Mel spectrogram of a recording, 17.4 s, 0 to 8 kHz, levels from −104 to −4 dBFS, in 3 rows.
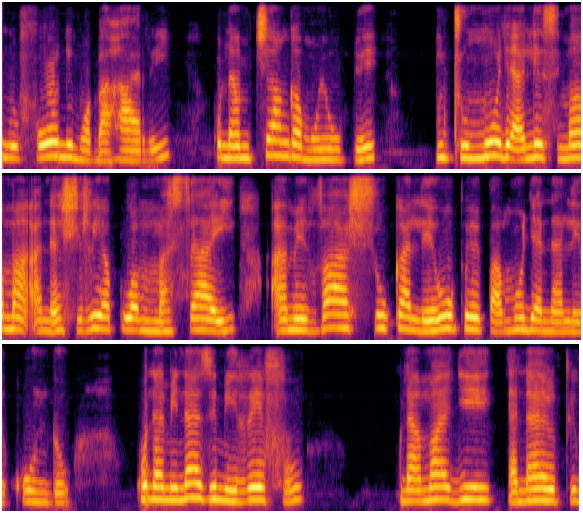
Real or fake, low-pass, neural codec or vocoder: fake; 7.2 kHz; codec, 24 kHz, 3 kbps, HILCodec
